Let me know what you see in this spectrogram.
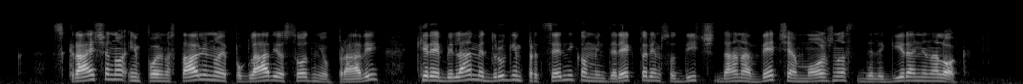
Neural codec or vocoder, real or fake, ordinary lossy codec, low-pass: none; real; none; 7.2 kHz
